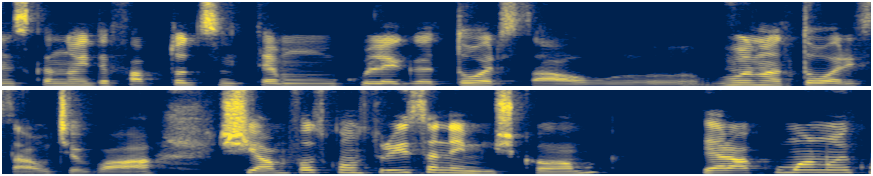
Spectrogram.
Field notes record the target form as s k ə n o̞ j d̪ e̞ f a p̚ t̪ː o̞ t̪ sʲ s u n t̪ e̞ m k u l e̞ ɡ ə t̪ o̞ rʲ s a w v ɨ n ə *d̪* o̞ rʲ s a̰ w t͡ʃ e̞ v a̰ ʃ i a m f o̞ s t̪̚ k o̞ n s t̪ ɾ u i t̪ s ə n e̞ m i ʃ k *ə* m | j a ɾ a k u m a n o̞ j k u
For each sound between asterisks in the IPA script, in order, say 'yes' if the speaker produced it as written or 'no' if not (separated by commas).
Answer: no, yes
